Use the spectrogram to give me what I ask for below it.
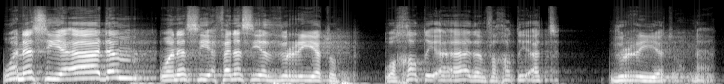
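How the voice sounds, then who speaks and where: Very high-pitched fast preaching man. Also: pushed and bright, big-room sound. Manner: storytelling with quoted dialogue. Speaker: sheikh giving a dawn lecture. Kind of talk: Arabic religious lecture.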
